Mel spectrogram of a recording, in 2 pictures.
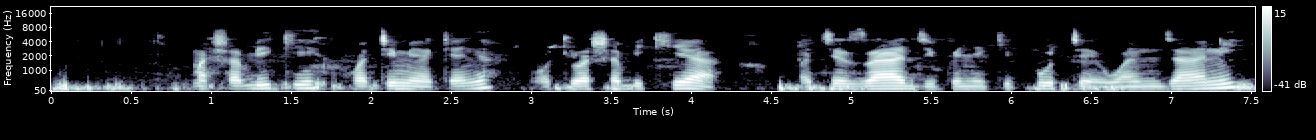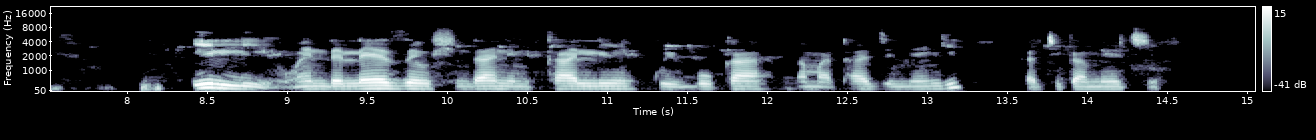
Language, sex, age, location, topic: Swahili, male, 18-24, Kisii, government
